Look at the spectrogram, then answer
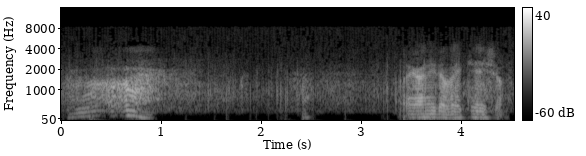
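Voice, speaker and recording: A man's voice: lowish voice, expressive, slow pace, vocal fry, heavily acted. A man playing a glum, bitter young surgeon in a mid-century radio soap opera, hesitant and sceptical in manner. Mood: downcast, evasive. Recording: dull, noisy old radio recording.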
